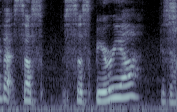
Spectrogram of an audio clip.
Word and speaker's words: Suspiria: Suspiria? Is it how you pronounce it?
